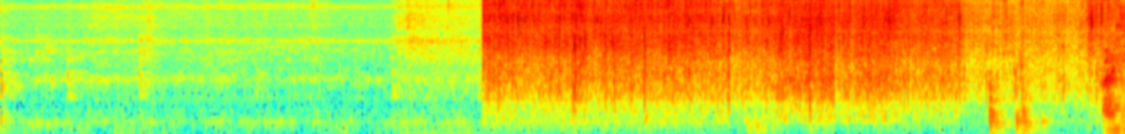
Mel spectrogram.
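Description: Pieces of yellow croaker fish dropped into a generous amount of hot oil over high gas heat burst into a loud, close, steady sizzle after a few quiet seconds, crackling continuously with a brief dip near the end.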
